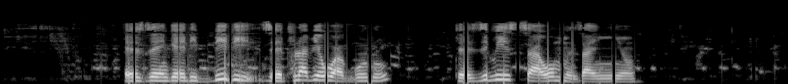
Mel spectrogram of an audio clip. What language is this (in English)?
Ganda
